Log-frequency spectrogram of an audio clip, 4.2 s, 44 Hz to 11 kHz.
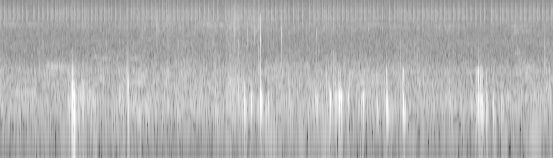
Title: stomach growling 3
